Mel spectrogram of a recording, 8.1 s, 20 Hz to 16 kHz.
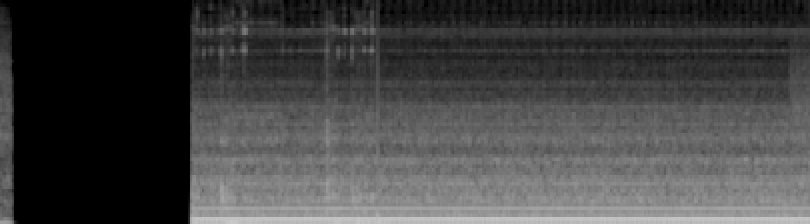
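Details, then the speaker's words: Sony PSX DESR-7000 with Matrix Infinity v1.93 modchip, KHS-400C laser, booting a recordable PS2 DVD: short silence, then a steady low spinning hum without clicking, ticking or grinding, normal optical drive operation. "sounds fine again no clicking ticking funny noises"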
